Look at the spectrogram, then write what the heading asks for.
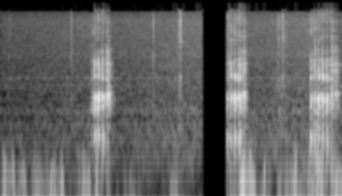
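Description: A cheetah gives short, high, bird-like chirps, repeated a few times over low rumbling background noise.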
